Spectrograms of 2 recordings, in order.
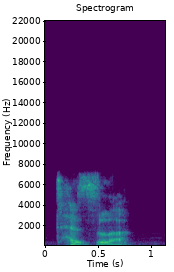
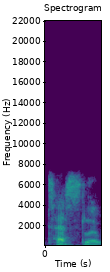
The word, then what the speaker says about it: Tesla: And if I might just pick up on one small detail from this week's Smith & Sniff, it is pronounced Tesla. – Oh, yes. – With the Z, not Tesla with the S. Just clearing that up, because that is how it's pronounced in the original Serbian. Tesla, not Tesla, definitely, because it's named after the man and he was Serbian and that's how it would be pronounced in Serbia.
